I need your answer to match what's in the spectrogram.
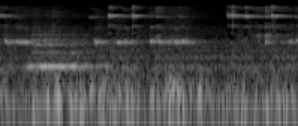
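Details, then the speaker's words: Mondial household fan running: steady high squealing whine over an uneven scraping low rumble, suspected to come from the bearing, which started suddenly overnight; unit to be opened and adjusted. "Esse aqui é a parte do rolamento, fazendo o barulhão que tá fazendo."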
